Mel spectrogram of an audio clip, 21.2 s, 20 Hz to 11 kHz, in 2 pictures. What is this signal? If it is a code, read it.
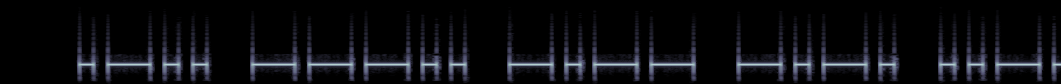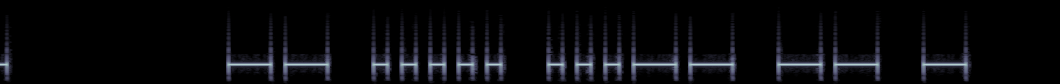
Morse code, heard as a keyed tone, about 8 wpm, 800 Hz. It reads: L8YCF M53MT
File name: LEZIONI / 9 28 8wpm 3512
